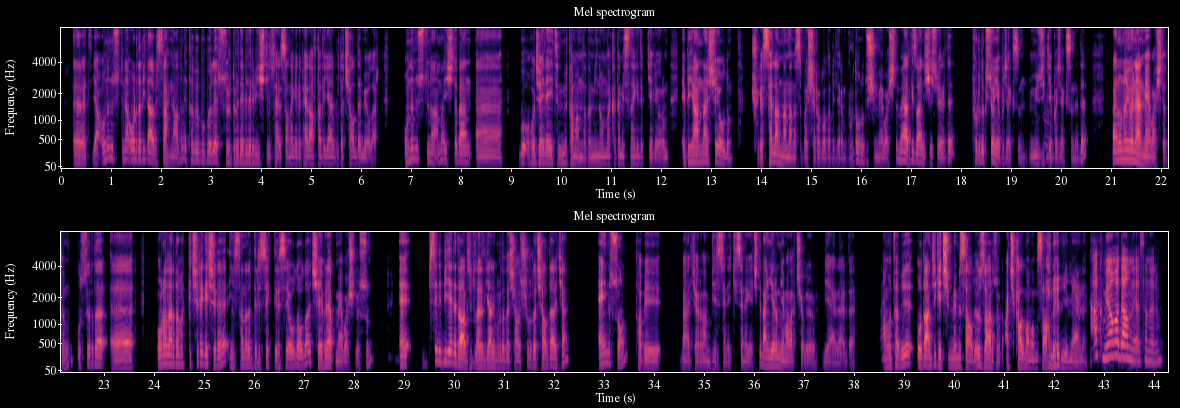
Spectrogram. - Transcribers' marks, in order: unintelligible speech; chuckle
- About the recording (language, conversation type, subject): Turkish, podcast, Hayatınızda bir mentor oldu mu, size nasıl yardımcı oldu?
